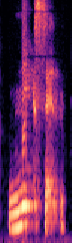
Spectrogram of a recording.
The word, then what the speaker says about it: Niksen: I had to set you up for that, but this Nixon is a different type of Nixon. Okay. It's a Dutch idea, right. And it's spelled Niksen.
